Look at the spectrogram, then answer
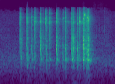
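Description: Rapid, crisp clacking of a Quick Fire Rapid keyboard with Cherry MX Blue mechanical switches, about a dozen sharp, close keystrokes in a quick burst lasting roughly a second, otherwise quiet.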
